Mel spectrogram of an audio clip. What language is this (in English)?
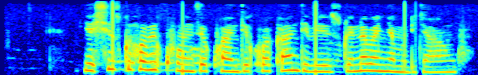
Kinyarwanda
